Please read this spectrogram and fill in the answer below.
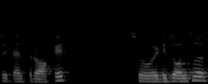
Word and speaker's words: rkt: a one more runtime called rkt or we pronounce it as rocket so it is also a similar kind of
